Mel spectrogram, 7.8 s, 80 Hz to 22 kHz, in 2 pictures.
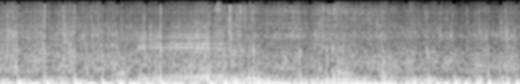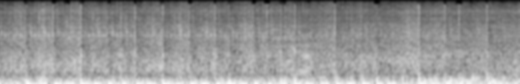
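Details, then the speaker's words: Honda Beat carburetted scooter with 130cc spec, after replacing the piston and camshaft because a broken piston ring made a harsh knock at high RPM: even single-cylinder beat revving smoothly with no harsh knock; road test still to come. "Ya, suaranya sekarang di RPM tinggi enggak bunyi kasar lagi karena permasalahannya dari seharnya yang ya semplak itu ya yang bagian ringnya."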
